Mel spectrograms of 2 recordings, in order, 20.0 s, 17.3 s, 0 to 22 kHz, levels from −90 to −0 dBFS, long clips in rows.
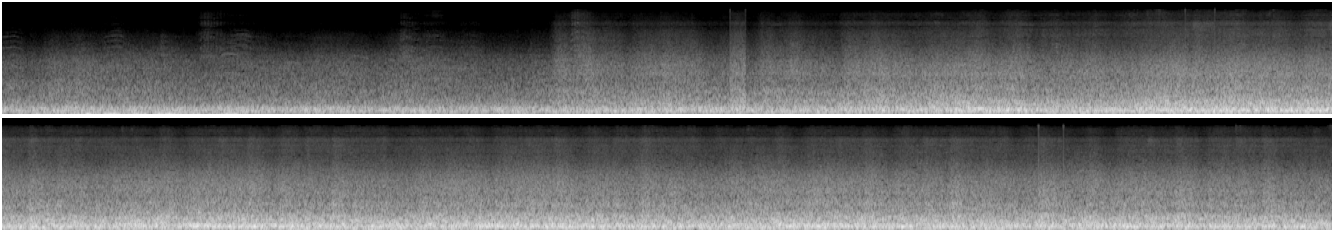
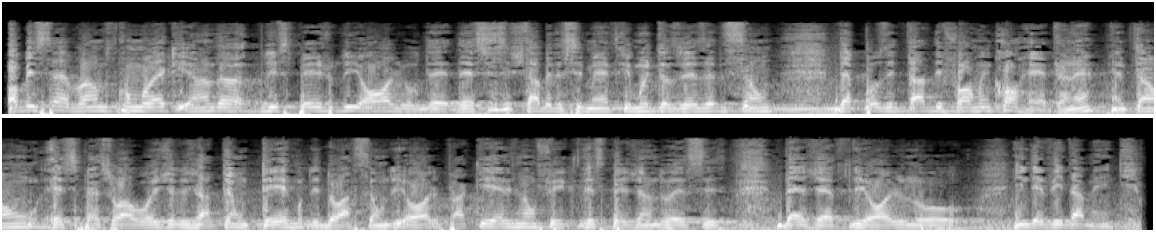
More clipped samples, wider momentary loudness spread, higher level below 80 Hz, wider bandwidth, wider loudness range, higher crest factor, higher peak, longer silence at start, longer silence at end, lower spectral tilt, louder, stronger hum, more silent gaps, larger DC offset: second, under 0.1% vs 0.7%; first, 10 LU vs 4 LU; second, -30 dBFS vs -22 dBFS; about the same, 11.5 kHz vs 10.5 kHz; first, 9 LU vs 1 LU; about the same, 14 dB vs 10 dB; second, -4 dBFS vs 0 dBFS; about the same, 0 s vs 0.05 s; about the same, 0 s vs 0.1 s; first, -8.5 dB/octave vs -6.5 dB/octave; second, -19 LUFS vs -10 LUFS; neither; neither; second, under 0.1% vs 0.9%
